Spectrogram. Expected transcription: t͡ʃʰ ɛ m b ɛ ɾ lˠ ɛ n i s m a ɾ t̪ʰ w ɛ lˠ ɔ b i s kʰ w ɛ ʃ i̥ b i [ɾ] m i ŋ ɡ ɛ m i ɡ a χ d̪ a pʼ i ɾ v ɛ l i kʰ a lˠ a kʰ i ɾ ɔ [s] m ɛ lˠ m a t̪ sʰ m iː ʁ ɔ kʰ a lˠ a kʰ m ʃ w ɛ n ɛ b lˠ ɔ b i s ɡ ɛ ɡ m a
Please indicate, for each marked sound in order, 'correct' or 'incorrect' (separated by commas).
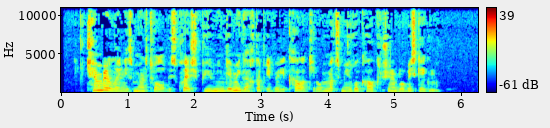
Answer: correct, incorrect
